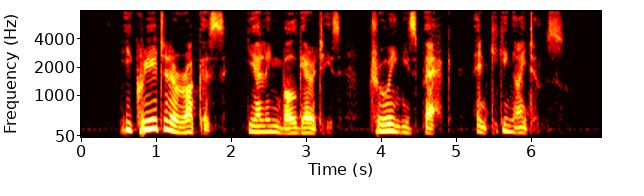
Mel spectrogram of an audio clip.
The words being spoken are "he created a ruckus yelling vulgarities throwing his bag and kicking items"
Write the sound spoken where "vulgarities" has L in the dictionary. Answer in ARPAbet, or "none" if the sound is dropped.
L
